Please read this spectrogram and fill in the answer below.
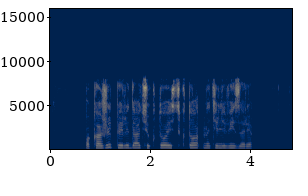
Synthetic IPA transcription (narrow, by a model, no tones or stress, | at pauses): pəkɐʐɨpʲɪɾʲɪd̪at͡ɕʊkt̪ojesʲtʲkt̪onətʲɪlʲɪvʲizəɾʲɪ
